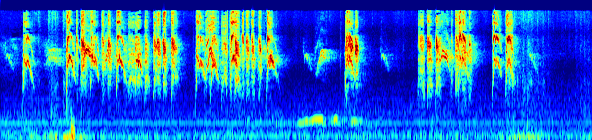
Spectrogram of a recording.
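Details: Fighting house sparrows in a South African backyard give dense, rapid runs of harsh chirps and squabbling chatter, nearly continuous across the clip, over a faint steady hum and a low thump.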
